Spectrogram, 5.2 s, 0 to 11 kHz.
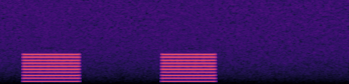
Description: Ship horn signal, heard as a ship's horn, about 390 Hz. 2 short. At sea: I am altering course to port.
